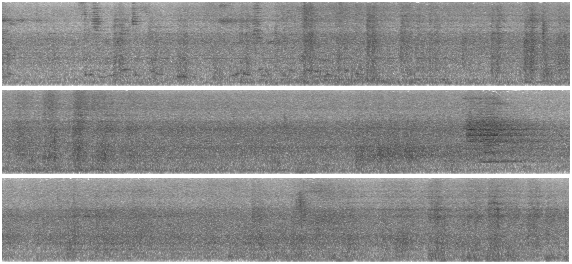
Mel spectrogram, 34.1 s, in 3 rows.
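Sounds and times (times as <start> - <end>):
train wheels rumbling: 0.0 - 34.0.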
